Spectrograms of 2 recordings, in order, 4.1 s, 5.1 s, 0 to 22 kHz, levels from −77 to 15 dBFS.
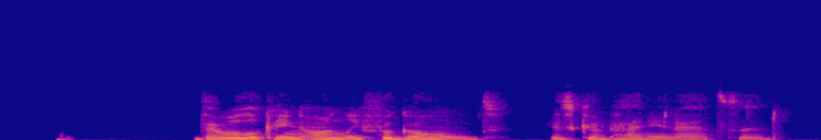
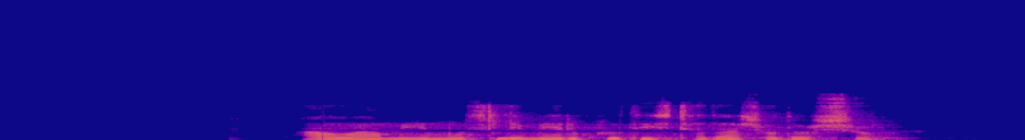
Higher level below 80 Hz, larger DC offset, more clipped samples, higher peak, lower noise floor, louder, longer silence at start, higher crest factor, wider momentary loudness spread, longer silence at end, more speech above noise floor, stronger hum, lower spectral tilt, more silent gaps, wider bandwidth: about the same, -62 dBFS vs -62 dBFS; neither; neither; first, -4 dBFS vs -10 dBFS; second, -74 dBFS vs -78 dBFS; first, -21 LUFS vs -25 LUFS; second, 0.3 s vs 1.55 s; about the same, 16 dB vs 16 dB; first, 16 LU vs 4 LU; second, 0.2 s vs 0.65 s; about the same, 53 dB vs 54 dB; neither; about the same, -6.5 dB/octave vs -6 dB/octave; neither; about the same, 7.8 kHz vs 7.6 kHz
